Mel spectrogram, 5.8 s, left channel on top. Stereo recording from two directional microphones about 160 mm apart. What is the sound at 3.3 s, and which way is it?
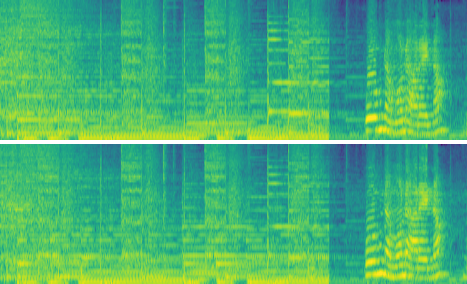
Music, centre (ahead or behind).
